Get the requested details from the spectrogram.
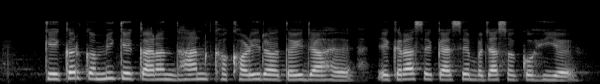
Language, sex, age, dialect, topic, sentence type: Magahi, female, 18-24, Southern, agriculture, question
